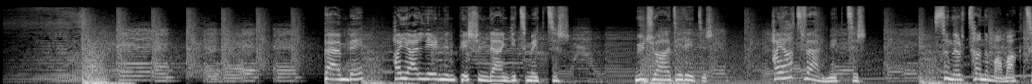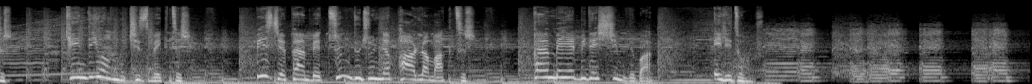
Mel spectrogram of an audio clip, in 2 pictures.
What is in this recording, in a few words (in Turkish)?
türkçe seslendirme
